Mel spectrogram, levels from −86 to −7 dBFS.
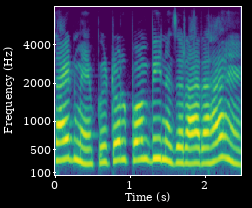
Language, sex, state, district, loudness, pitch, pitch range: Hindi, female, Jharkhand, Garhwa, -13 LUFS, 310 Hz, 270-330 Hz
